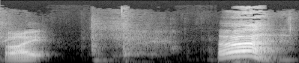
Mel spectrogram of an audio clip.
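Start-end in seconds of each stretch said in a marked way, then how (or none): 1.4-1.8 exasperated cry. Real, not acted.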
